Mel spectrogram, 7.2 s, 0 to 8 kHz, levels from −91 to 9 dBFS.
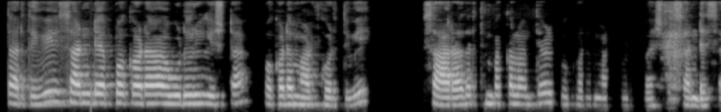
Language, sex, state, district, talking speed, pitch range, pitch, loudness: Kannada, female, Karnataka, Bellary, 150 wpm, 200-245 Hz, 230 Hz, -19 LUFS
